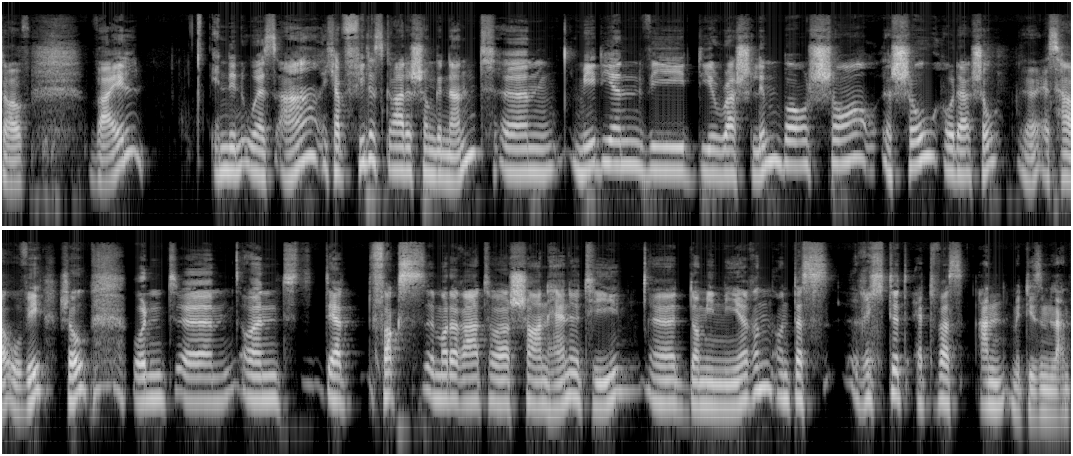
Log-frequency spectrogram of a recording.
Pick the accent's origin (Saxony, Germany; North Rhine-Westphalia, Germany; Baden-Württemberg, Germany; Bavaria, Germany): North Rhine-Westphalia, Germany; Münster; ich bin in, in Hiltrup aufgewachsen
